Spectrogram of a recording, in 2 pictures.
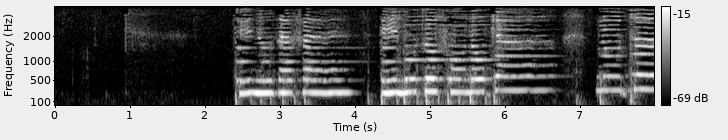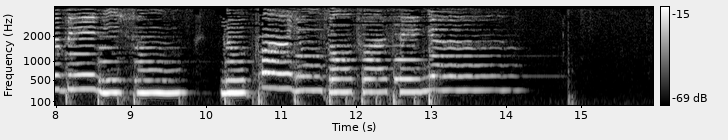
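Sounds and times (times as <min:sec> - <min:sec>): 
tenor singing: 0:02.4 - 0:14.3.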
